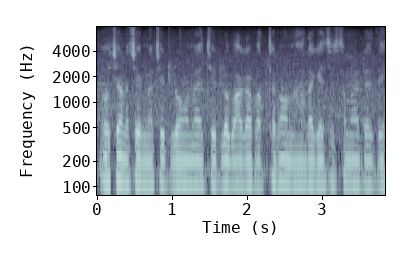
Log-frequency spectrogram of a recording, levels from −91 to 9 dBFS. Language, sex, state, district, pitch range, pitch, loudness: Telugu, male, Andhra Pradesh, Chittoor, 100-105 Hz, 105 Hz, -18 LUFS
